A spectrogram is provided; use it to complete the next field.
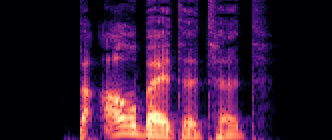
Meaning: inflection of bearbeiten: 1. second-person plural preterite 2. second-person plural subjunctive II
- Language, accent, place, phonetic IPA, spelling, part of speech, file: German, Germany, Berlin, [bəˈʔaʁbaɪ̯tətət], bearbeitetet, verb, De-bearbeitetet.ogg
